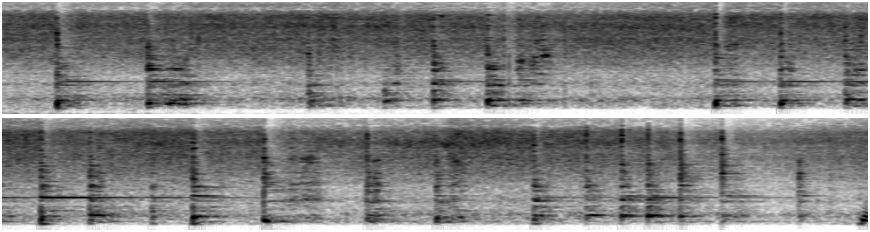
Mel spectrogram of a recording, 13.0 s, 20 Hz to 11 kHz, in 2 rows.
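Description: Sausage, peppers and onions sizzling on a Camp Chef FTG600 outdoor griddle, a constant loud frying hiss broken by repeated metal spatula scrapes and taps as the food is stirred and turned.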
